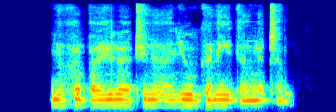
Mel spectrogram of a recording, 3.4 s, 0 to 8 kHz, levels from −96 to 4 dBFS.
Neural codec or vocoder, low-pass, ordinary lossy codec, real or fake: codec, 32 kHz, 1.9 kbps, SNAC; 7.2 kHz; MP3, 64 kbps; fake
